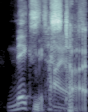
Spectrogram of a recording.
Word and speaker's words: Mixtiles: Mix like a, a mixing bowl. Mix bowls. M I X tiles. – Mix, mix tiles.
